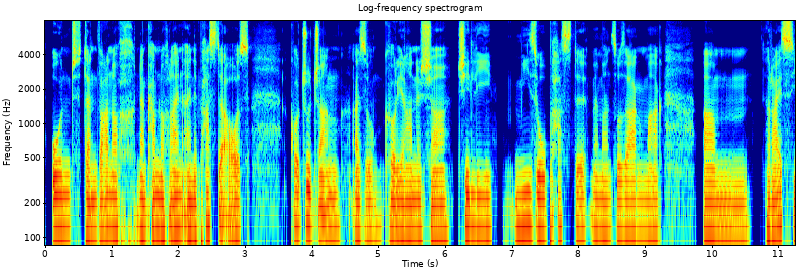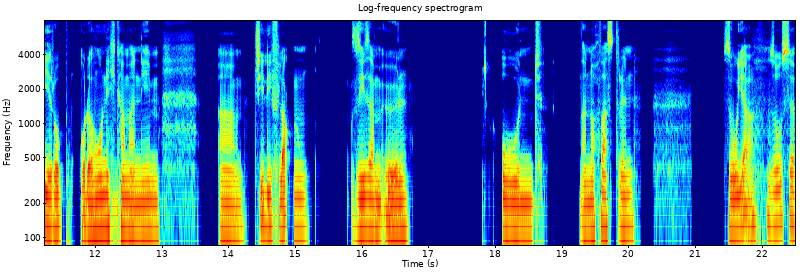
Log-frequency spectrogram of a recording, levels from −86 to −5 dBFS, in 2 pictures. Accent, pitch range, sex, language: German, 95-115 Hz, male, German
